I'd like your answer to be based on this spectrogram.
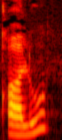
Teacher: It is part of khussa, daghtin, kilf. So we are going to make sure that we are raising the back of the tongue as we say this letter. This is a two-count med, and because the letter before is heavy, the med will become heavy as well. · Qaf is a permanently heavy letter. It is part of khussa, daghtin, kilf. So we are going to make sure that we are raising the back of the tongue as we say this letter.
